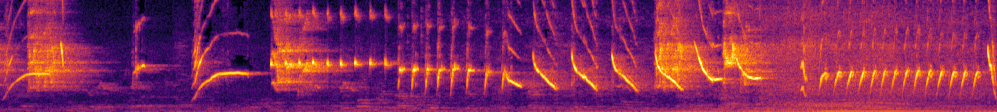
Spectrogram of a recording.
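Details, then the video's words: Singing canary used as a training song for a lazy bird, captured by cellphone: rising whistles open, followed by a string of repeated downswept notes and sharp sweeps, over a steady low background hum. "Canción Canaria para Cantar Canario Perezoso Entrenamiento | Canary Singing"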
